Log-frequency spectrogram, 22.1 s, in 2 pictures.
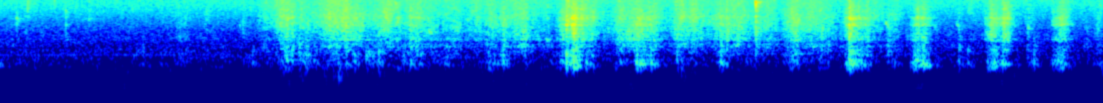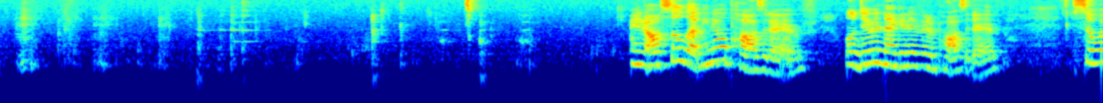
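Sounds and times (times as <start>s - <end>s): person chewing food: 1.8s - 13.2s.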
